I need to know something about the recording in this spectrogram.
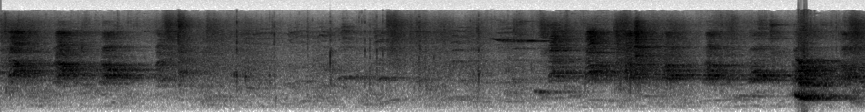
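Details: Six-week-old German Shorthaired Pointer puppies from a litter, giving a jumble of overlapping high whines and yelps, some bursts rising and falling, with quieter gaps in between and a sharp yelp near the end.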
